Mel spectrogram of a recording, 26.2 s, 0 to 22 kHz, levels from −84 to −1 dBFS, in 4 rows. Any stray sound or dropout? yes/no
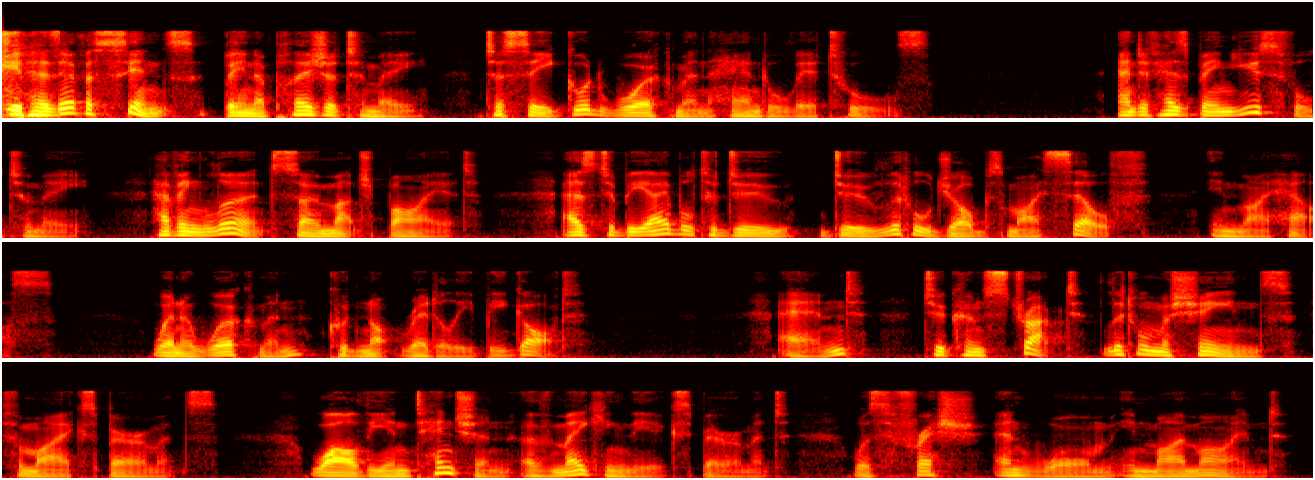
no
